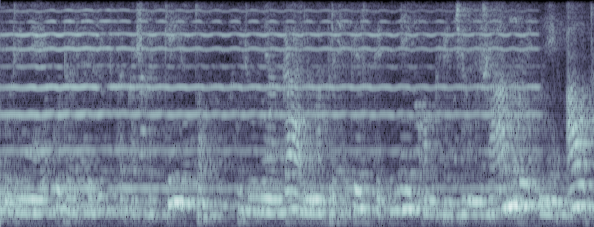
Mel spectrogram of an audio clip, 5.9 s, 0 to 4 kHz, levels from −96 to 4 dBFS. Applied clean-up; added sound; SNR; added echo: none; Bowed string instrument; 7 dB; reverberation time 0.9 s.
